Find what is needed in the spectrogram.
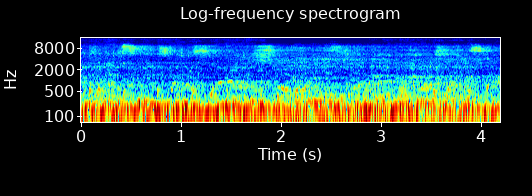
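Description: Live heavy metal band playing loud and dense: distorted electric guitars, bass and drums, with cymbals crashing several times. Heard from within the crowd.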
